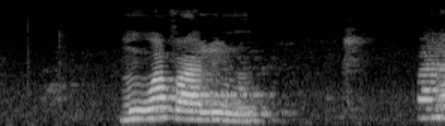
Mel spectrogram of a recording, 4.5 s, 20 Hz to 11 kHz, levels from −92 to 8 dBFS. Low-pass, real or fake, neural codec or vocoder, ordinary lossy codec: 9.9 kHz; real; none; MP3, 32 kbps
